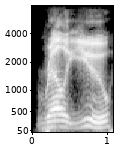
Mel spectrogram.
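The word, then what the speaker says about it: ReLU: there are multiple hidden layers like convolution layer real U is how that is pronounced when that's the rec linear unit that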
